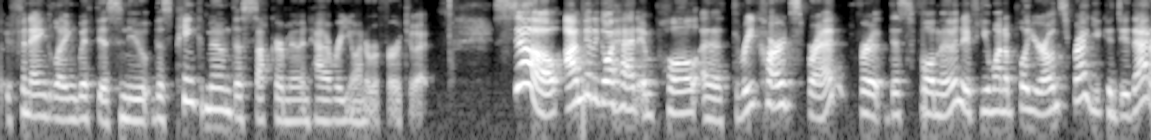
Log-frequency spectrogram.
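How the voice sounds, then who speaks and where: A woman's voice: mid-range voice, pushed and bright. A woman hosting a casual livestream as a tarot reader, chatting to viewers in a rambling, self-interrupting way.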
